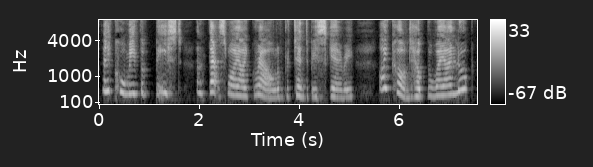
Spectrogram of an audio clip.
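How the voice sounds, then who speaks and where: Woman voicing a high-pitched, tearful lonely beast. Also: dark tone. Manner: sobbing, pleading delivery. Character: lonely, tearful, misunderstood male beast creature. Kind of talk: children's storybook character voice.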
